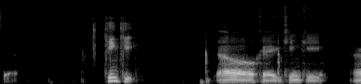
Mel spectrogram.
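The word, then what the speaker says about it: quinqui: Recommend I don't know how to pronounce that. Kinky.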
